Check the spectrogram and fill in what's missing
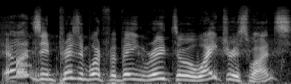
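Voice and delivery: high-pitched pretend disbelief; mock indignation. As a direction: feign indignant surprise at the news. Pretends to react to predicted news.

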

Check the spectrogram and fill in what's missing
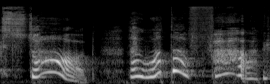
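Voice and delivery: high, drawn-out disbelief; half-laughing high-pitched "what the"; exasperated high retort; exasperated outburst. Retold or imitated. Retold exasperated reply to stalker.

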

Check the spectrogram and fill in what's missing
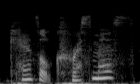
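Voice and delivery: can't believe what he heard; a mild gasp of disbelief; shocked disbelief. A narrator's reading. Adam shocked at the news.

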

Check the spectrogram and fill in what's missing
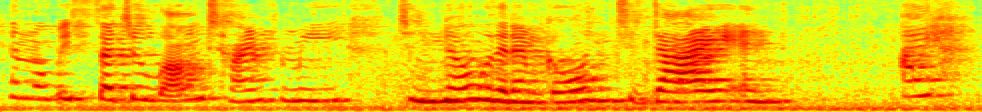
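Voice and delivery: rising fear. Acted. Woman in a dream airplane terrified of falling, panicking. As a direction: let the dread climb to a near wail.

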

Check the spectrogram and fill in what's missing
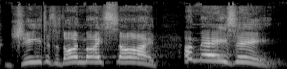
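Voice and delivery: imitated congregation crying out its approval; exultant crowd. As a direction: cheer the preacher on like a thrilled listener. Acted crowd rejoicing at message.

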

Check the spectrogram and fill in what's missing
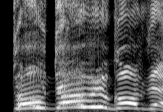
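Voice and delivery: hammed-up boss losing it; mock angry yell. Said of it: "And she'd be like".

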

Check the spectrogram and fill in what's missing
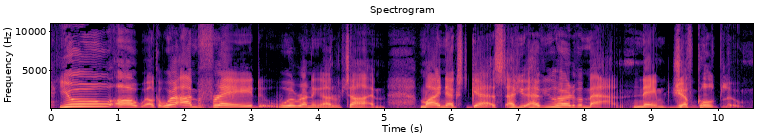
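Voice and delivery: slow, stretched-out hammy host delivery; mock talk-show host, starting high; over-the-top show host. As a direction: draw out each phrase like a showman.

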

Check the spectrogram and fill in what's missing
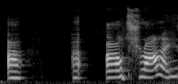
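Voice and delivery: slow, unsure reply; hesitant boy. A narrator's reading. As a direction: stammer into a reluctant promise. Boy hesitantly answers the horse.

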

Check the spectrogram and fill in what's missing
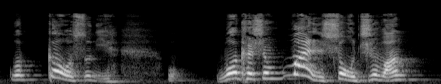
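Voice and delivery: high, loud proclamation, slowing down; pompous high-pitched boast; self-important fox. A narrator's reading. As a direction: announce yourself grandly in fox voice. Fox proclaims himself king of beasts.

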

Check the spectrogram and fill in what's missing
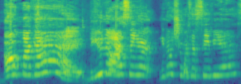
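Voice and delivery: high excited squeal. Real, not acted. Excited gossip about cousin.

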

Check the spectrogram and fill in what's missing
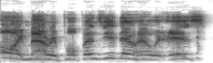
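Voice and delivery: high, loud, slow Cockney; rowdy hammed-up Cockney lad; Cockney accent. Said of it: "Slightly more believable than you".

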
